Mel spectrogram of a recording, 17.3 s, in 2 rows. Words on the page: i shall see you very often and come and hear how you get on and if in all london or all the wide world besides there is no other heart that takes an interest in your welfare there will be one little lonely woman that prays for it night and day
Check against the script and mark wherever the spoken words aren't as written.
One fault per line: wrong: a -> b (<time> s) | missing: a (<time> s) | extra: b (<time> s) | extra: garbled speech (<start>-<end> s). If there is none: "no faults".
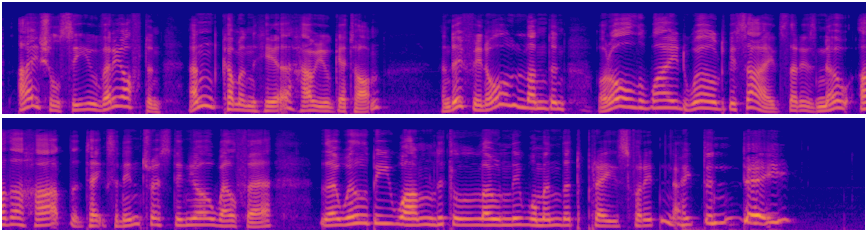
no faults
